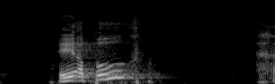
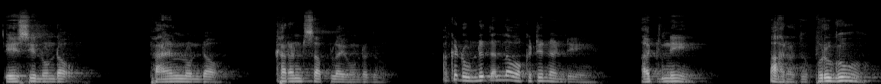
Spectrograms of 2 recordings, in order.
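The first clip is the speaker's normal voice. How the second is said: ordinary talk, nothing marked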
